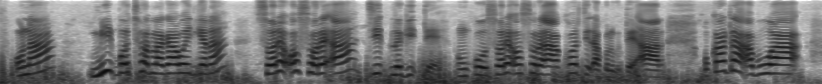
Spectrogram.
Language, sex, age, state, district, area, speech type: Santali, female, 45-60, West Bengal, Malda, rural, spontaneous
